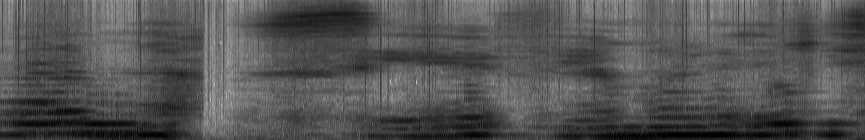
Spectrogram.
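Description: Jungle / drum & bass track: sustained, effects-processed synthesizer tones that swell and fade, with a brief drop in level about three seconds in.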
